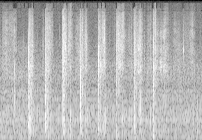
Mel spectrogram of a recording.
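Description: Tarot cards being shuffled by hand, a quick run of about ten crisp riffling snaps in steady rhythm, close and fairly quiet.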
